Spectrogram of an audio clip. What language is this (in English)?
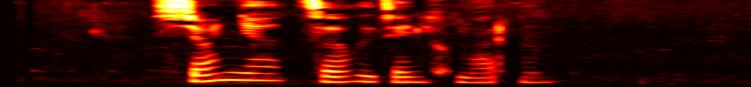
Belarusian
